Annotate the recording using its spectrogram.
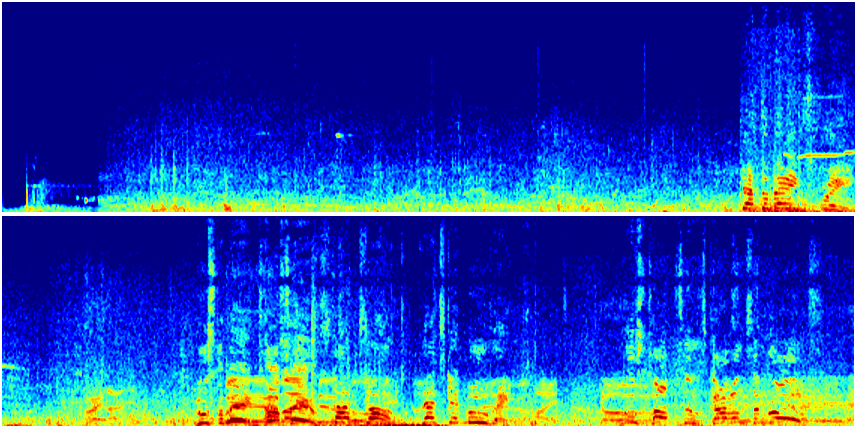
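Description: Waves wash against the hull of a sailing ship.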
